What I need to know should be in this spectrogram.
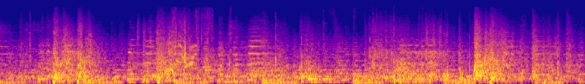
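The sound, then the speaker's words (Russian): Dense gunfire from a pistol shootout in a film scene, with rapid overlapping shots and crashing impacts throughout over a low droning background. “Стреляет Гоцман, оперативники, солдаты. Кречетов, старательно целясь, стреляет по бандитам из пистолета.”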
